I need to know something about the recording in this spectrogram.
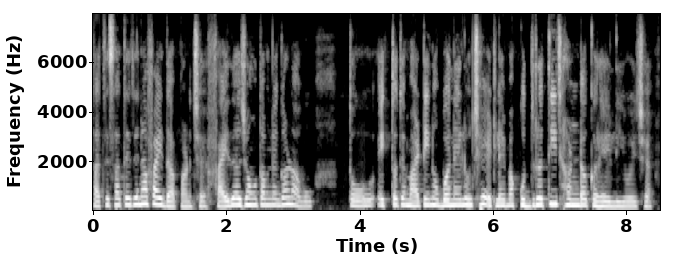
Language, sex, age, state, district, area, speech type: Gujarati, female, 18-30, Gujarat, Rajkot, rural, spontaneous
